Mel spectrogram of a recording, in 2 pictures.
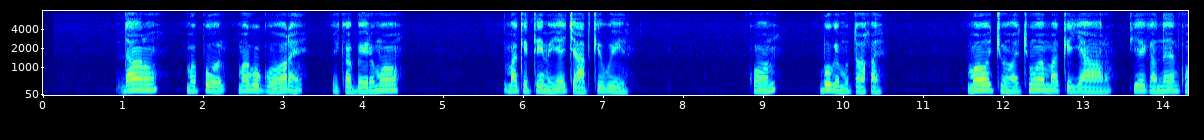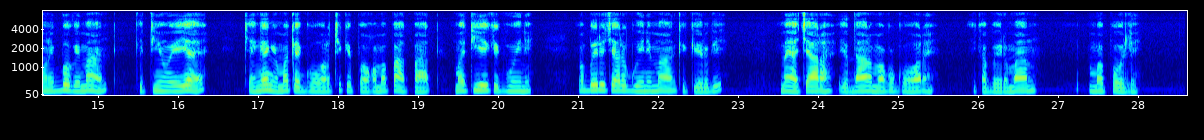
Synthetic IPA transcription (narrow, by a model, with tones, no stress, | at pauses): da˦nɔ˦ | ma˦po˨lma˦ɡʊ˦ɡʊ˨ɾɛ˨ | i˨ka˨be˨do˨mɔ˦ | ma˦kɪ˨tɪ˦mi˨jɛ˦t͡ʃa˨tkɪ˦wɪ˨l | kʊ˨n | bo˦ɡi˨mʊ˨tɔ˨kɛ˨ | ma˦o˦t͡ʃwo˨ŋa˨t͡ʃo˦ŋa˦ma˦kɪ˨ja˨ɾɔ˨tje˦ka˨nɛ˦nkʊ˨ni˨bo˦ɡi˨ma˦n | ki˨ti˨ŋo˨ɪ˨jɛ˦ | t͡ʃɛ˨ŋɛ˦ŋɛ˨ma˦kɪ˨ɡʊ˨ɾɔ˨t͡ʃɪ˦ki˨pɔ˨kɔ˨ma˦pa˦t̚pa˨t̚ | ma˦tje˦ki˨ɡwi˦ni˦ | ma˦be˦do˦t͡ʃa˦lo˦ɡwi˦ni˦ma˦nki˨ke˨ɾo˨ɡi˦ | mɛ˦a˨t͡ʃa˦ɾa˦jʊ˨da˦nɔ˦ma˦ɡʊ˦ɡʊ˨ɾɛ˦ | i˨ka˨be˨do˨ma˦n | ma˦po˦˨li˨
